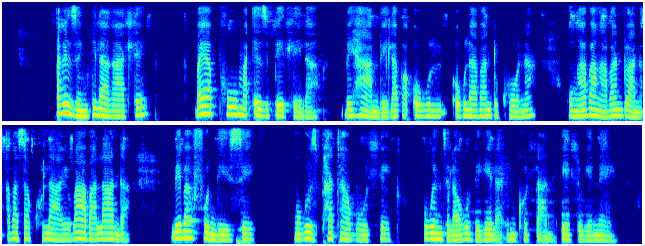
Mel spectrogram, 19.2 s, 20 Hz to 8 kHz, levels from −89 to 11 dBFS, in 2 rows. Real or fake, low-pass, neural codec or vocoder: real; 7.2 kHz; none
